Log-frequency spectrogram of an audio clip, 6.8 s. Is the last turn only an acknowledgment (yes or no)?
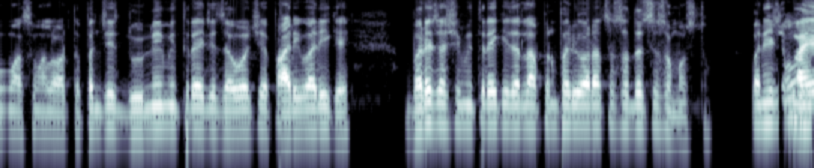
yes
